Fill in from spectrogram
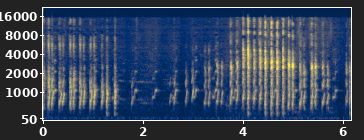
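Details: Caged white-breasted waterhen used as a decoy: harsh croaks with softer, upslurred notes in a quieter middle stretch. The bird then breaks into fast, bright chattering repetitions.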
